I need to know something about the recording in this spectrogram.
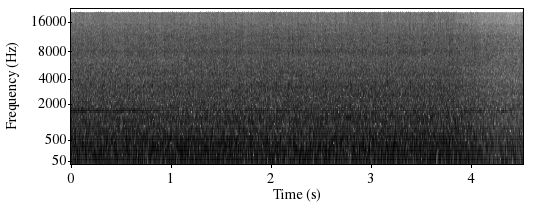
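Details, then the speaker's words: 2000 Jeep Wrangler TJ after reassembly, steady even idle under hiss with no knocks, ticks or misses, a little oil burning off, possible valve cover leak suspected; normal idle. "Yeah, buddy. I don't hear any like crazy noises in the in the engine. A little bit of oil burning off of it."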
